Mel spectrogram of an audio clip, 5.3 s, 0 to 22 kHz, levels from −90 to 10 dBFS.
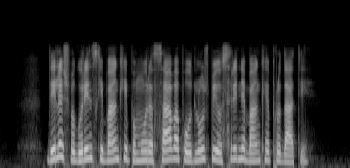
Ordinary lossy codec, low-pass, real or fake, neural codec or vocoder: none; 7.2 kHz; real; none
